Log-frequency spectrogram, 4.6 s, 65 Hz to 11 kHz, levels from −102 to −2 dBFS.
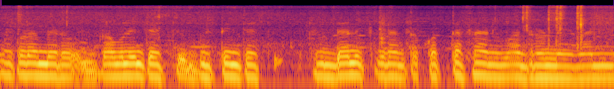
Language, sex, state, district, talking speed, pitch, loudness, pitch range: Telugu, male, Andhra Pradesh, Sri Satya Sai, 90 wpm, 135 Hz, -17 LUFS, 130-140 Hz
